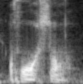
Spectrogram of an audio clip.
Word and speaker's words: croissant: I keep saying croissant, but you don't say the R, do you? You say croissant.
